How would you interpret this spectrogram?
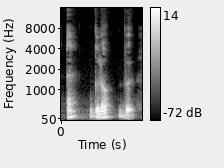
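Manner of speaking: Un globe split into un, glo, be; syllable by syllable. Shown as a demonstration. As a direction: sound out "Un globe" with gaps between syllables. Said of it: "Lis les mots".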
